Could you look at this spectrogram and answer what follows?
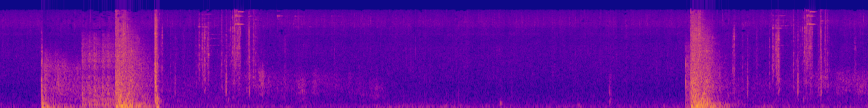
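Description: Rain patters steadily in the video game PUBG during a storm, a soft constant wash broken by two loud, sharp bursts of gunfire, one near the start and one near the end.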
